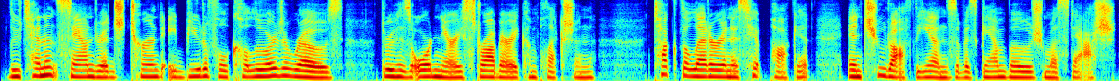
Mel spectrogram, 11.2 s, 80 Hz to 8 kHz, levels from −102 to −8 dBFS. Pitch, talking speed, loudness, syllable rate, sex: 185 Hz, 155 wpm, -18 LUFS, 5.5 syllables/s, female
